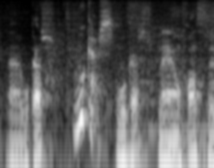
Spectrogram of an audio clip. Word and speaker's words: Łukasz: ça te dérange pas que je prononce ton prénom à la française? Ça me fera plaisir. C'est comme ça que les gens m'appellent en France la plupart du temps. Lucas. Lucas, est-ce que tu veux bien te présenter? Bien évidemment. Donc je m'appelle Łukasz.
